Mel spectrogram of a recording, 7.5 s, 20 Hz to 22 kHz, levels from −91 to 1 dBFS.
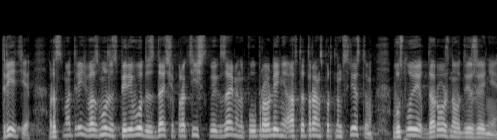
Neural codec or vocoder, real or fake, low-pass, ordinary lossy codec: none; real; none; none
